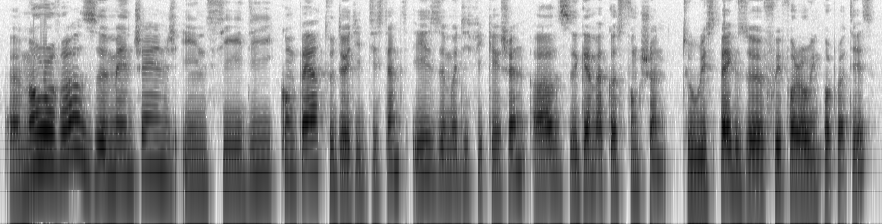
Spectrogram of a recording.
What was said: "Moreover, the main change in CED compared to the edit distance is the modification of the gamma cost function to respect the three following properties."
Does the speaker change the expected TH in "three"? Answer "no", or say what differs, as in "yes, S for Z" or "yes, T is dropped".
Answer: yes, F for TH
